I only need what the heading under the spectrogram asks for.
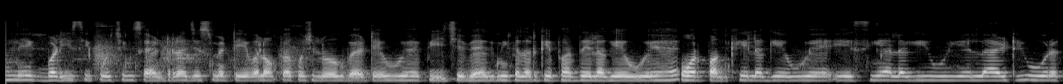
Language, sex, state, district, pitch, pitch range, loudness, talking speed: Hindi, female, Uttarakhand, Tehri Garhwal, 190 Hz, 185-195 Hz, -19 LUFS, 190 wpm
